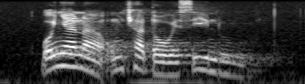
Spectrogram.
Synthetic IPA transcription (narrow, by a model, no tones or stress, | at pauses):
ɓɔɲanaʔṵm̩t͡ʃʰad̥ʱɔwesiːntʼu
